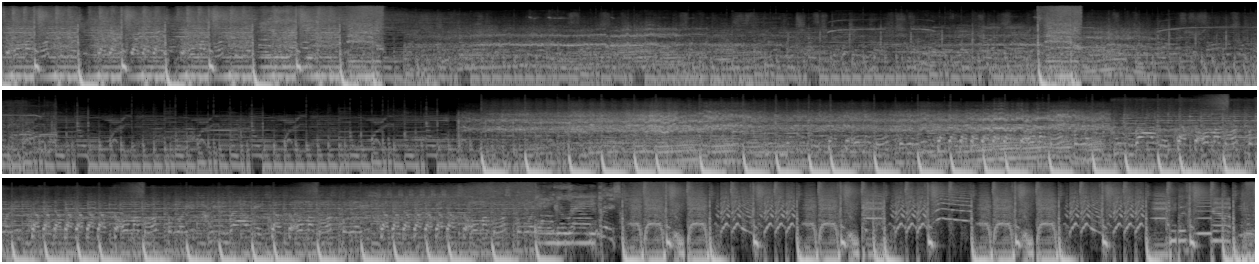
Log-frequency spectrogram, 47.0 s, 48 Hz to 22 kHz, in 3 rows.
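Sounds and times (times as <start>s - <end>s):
music with heavy bass beat: 0.0s - 5.9s, 9.6s - 47.0s
car engines running: 0.0s - 18.3s, 19.2s - 47.0s
car tyres squealing: 3.6s - 16.4s, 21.4s - 38.2s.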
